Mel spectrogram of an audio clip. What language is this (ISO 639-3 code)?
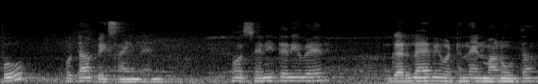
snd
